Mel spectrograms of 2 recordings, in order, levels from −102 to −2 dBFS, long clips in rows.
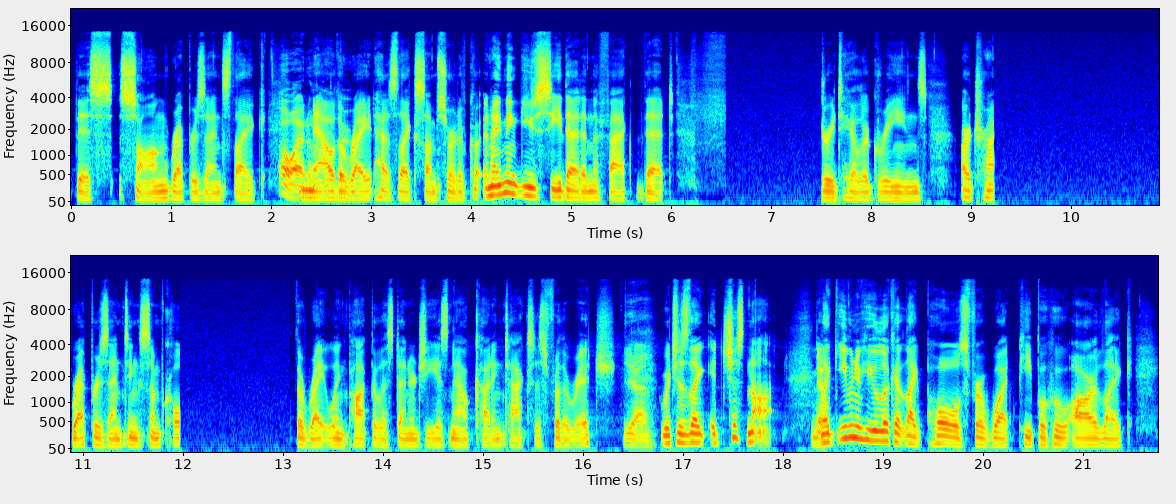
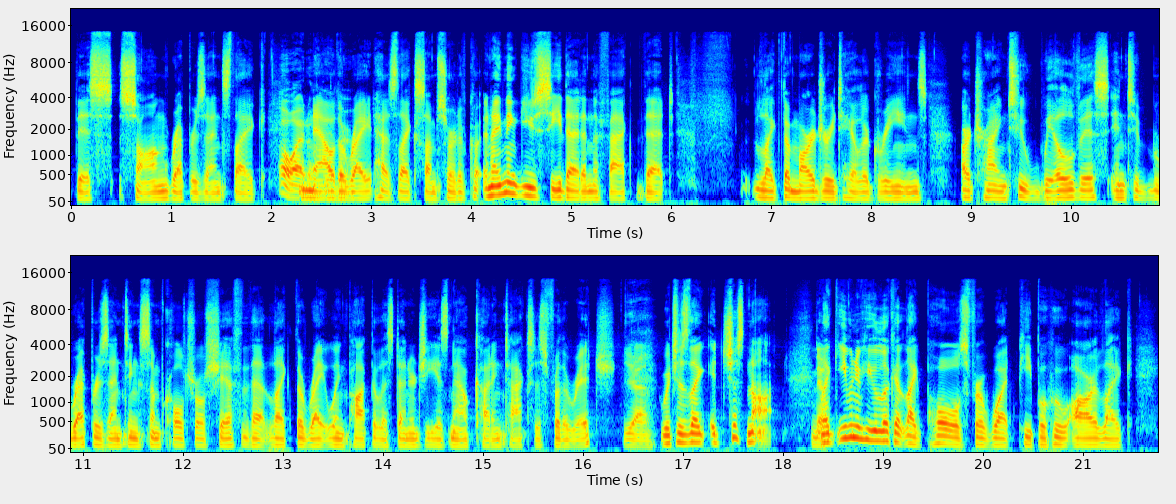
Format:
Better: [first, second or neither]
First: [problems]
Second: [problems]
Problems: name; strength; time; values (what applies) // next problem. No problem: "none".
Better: second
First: audio cutting out; at 6.5 s for 1 s, at 9 s for 1.5 s and at 12 s for 1 s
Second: none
